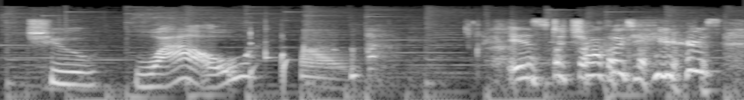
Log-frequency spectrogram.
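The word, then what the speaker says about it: Chuao: Chew-ow, pronounced chew-wow, is to chocolatiers like Mount Everest is to climbers.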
